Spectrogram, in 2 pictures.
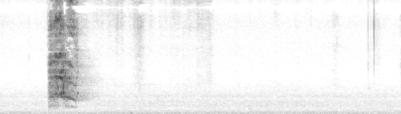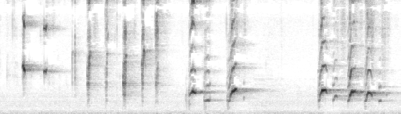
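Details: Baby cockatiel: one harsh, breathy burst, a pause, then a quick series of short, sharp chirps and a few rising, whistled squeaks near the end, with quiet room hum underneath.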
